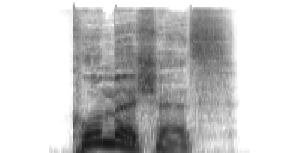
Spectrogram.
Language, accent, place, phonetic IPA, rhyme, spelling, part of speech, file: German, Germany, Berlin, [ˈkoːmɪʃəs], -oːmɪʃəs, komisches, adjective, De-komisches.ogg
- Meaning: strong/mixed nominative/accusative neuter singular of komisch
